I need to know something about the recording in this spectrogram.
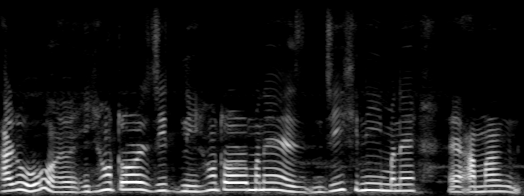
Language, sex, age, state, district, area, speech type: Assamese, female, 45-60, Assam, Dibrugarh, rural, spontaneous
